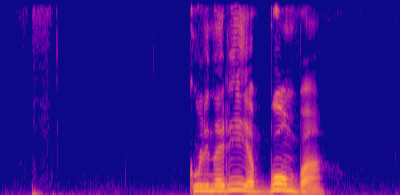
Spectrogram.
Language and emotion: Russian, positive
